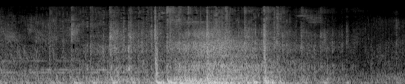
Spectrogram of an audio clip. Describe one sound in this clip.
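A loud rushing blast roars.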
